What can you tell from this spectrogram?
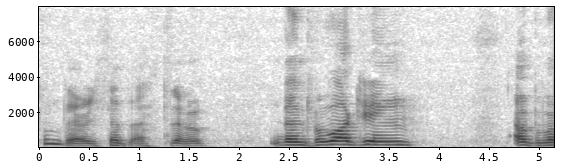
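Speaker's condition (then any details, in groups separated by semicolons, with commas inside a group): Cerebral palsy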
